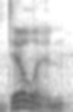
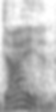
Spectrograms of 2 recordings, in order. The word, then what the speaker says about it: Dylan: a fun one is Dylan in English we pronounce it as Dylan and not die in oh that's a good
